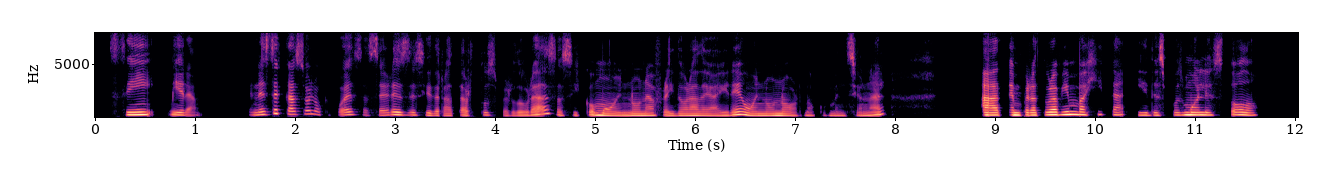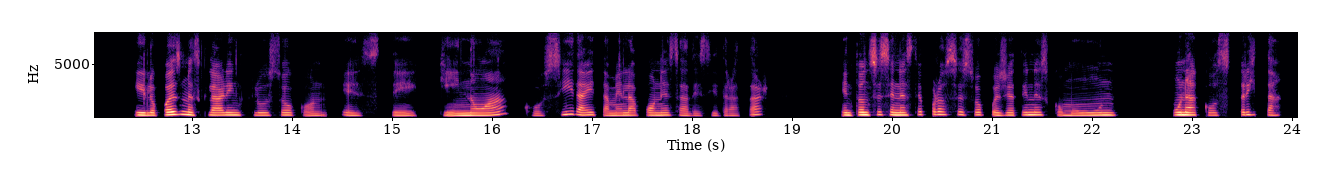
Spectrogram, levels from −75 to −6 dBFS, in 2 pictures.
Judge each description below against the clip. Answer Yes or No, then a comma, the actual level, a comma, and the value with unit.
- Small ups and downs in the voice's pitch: No, average, 3.3 semitones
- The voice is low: No, high, 220 Hz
